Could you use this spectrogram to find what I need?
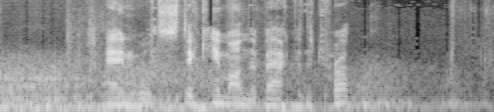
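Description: An elderly man talks calmly and close to a microphone.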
